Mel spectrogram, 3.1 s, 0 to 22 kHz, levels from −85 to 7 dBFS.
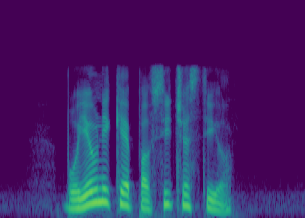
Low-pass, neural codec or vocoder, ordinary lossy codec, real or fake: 7.2 kHz; none; none; real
